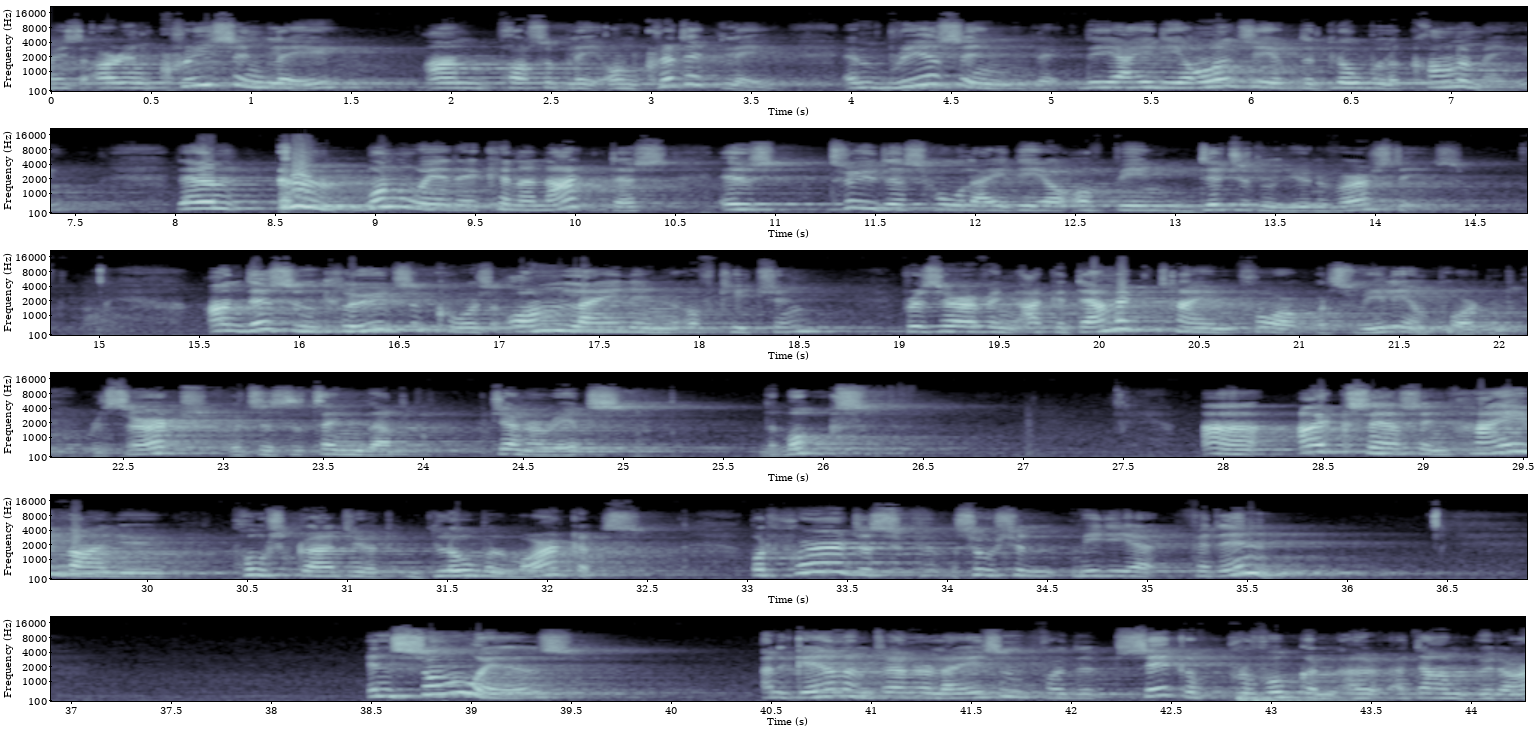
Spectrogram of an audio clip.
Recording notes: Speaks at SRHE Digital University Network Event - The Digital University, Social Justice and the public good.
